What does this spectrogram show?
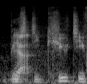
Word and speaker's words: BeastyQT: So if you spell that out, it's Beasty, then C-U-T-E-Y. BeastyQT for anybody that doesn't know.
